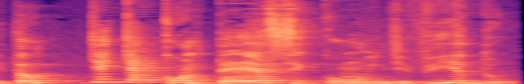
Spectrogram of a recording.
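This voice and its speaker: A man's high-pitched, raised and projected voice, with audible room echo and noticeable background noise. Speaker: psychoanalyst. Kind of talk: live stream lecture. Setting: online live broadcast.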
